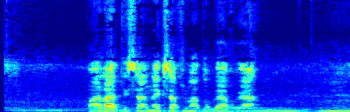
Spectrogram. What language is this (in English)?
Greek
